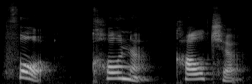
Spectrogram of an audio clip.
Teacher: British native speakers do not pronounce the R sound at the end like for corner culture cuisine.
